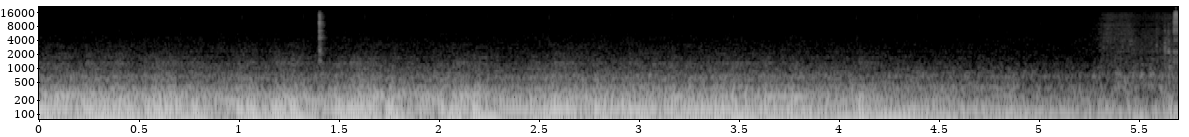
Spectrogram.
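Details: Mk6 GTI on a hot restart after being driven to operating temperature and then off about 15–20 minutes: a low, uneven idle that lumps and sags irregularly, close to stalling. This happens randomly and the cause is unknown.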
